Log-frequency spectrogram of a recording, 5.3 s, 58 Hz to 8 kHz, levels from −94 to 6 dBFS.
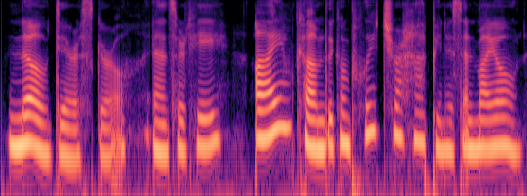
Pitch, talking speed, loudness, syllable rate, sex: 210 Hz, 170 wpm, -17 LUFS, 5.0 syllables/s, female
